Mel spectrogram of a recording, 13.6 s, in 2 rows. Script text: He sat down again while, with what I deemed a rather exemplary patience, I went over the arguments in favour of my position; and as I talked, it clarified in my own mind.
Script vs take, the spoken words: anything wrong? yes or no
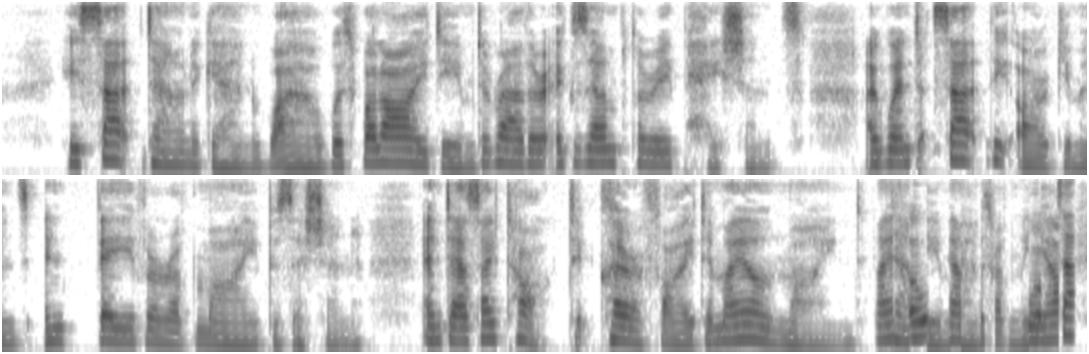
yes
